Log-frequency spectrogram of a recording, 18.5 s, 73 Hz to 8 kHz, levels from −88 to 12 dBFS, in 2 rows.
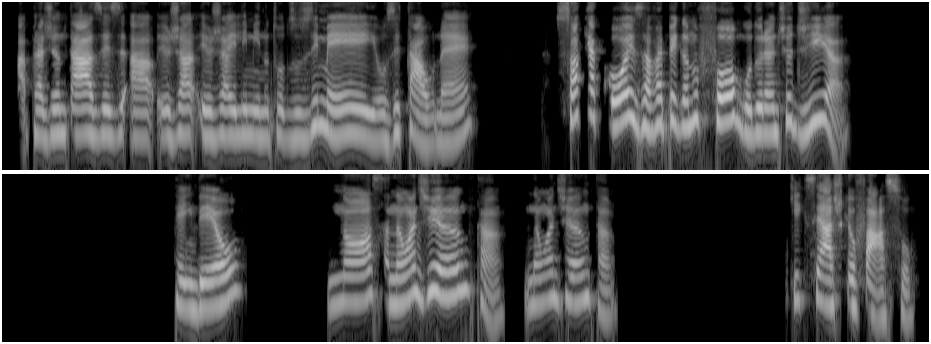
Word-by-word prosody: ah - - -4
pra 195 - -4
adiantar 200 +2 +4
às 195 0 -5
vezes, 195 0 -3
ah, 185 0 -1
eu 190 - -5
já 200 +2 -1
eu 195 -1 -2
já 195 +1 -3
elimino 190 -1 -4
todos 185 -3 -9
os 180 +4 -7
emails 200 -7 0
e 210 - -3
tal 160 -6 0
né? 165 +10 -3 0.8
Só 300 +2 +1
que 335 +2 -1
a 325 0 +3
coisa 255 -2 +4
vai 265 +4 +1
pegando 265 +1 0
fogo 280 -6 +3
durante 210 +5 0
o - - -1
dia. 255 +8 0 2.5
Entendeu? 200 +8 0 0.8
Nossa, 225 +4 -1
não 215 +2 0
adianta, 280 - 0 0.2
não 215 +3 -8
adianta. 240 0 -5 1.7
O - - -36
que 240 0 -9
você 255 - -5
acha 210 -2 +5
que - - -6
eu 205 - 0
faço? 150 -3 +1
210 Hz, 130 wpm, -22 LUFS, 195-255 Hz, 2.5 s, acha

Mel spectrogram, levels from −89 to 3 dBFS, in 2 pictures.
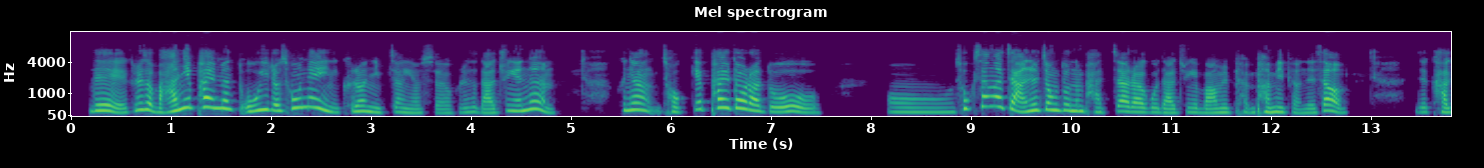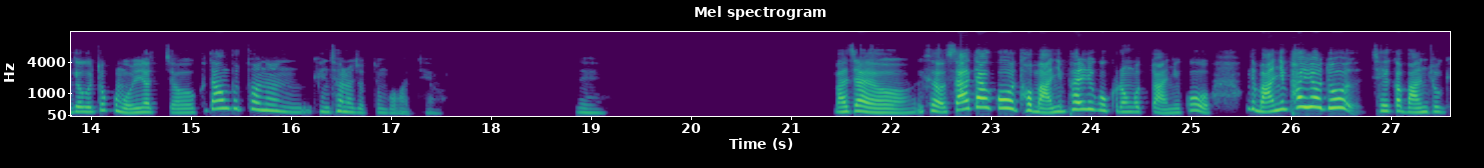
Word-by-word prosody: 네. 235 -7 +1
그래서 285 +7 +2
많이 240 - +3
팔면 360 -6 +3
또 - - -12
오히려 255 +4 +2
손해인 360 - 0
그런 225 +1 -2
입장이었어요. 165 -3 -9
그래서 185 +5 -11
나중에는 240 - -1 0.6
'그냥 270 -4 -1
적게 200 +10 -5
팔더라도 230 - +2 0.6
어 190 -1 -9
속상하지 420 +1 +1
않을 260 0 +4
정도는 265 -4 +1
받자.'라고 195 -1 -2
나중에 170 +2 -6
마음을 170 +1 -3
변 180 +1 -12
마음이 195 +2 -1
변해서 175 +5 -1 0.7
이제 190 -1 -11
가격을 200 +2 -3
쪼끔 260 -2 -6
올렸죠. 175 -1 -5
그다음부터는 280 - -3
괜찮아졌던 190 -5 -8
것 - - -15
같아요. 150 0 -21 1.3
네. 165 -4 -14 2.3
맞아요. 180 -6 0
그래서 215 -2 -1
싸다고 360 - +5
더 265 -2 +1
많이 190 +3 +1
팔리고 310 -2 +2
그런 200 -4 -5
것도 205 0 -7
아니고 175 +12 -3 0.3
근데 330 -2 -4
많이 225 +8 +3
팔려도 385 0 +5
제가 240 0 -1
만족이 195 0 -3
210 Hz, 270 characters per minute, -21 LUFS, 185-280 Hz, 2.3 s, 싸다고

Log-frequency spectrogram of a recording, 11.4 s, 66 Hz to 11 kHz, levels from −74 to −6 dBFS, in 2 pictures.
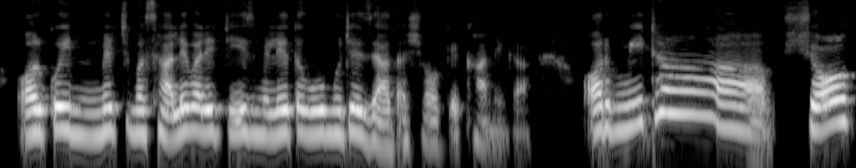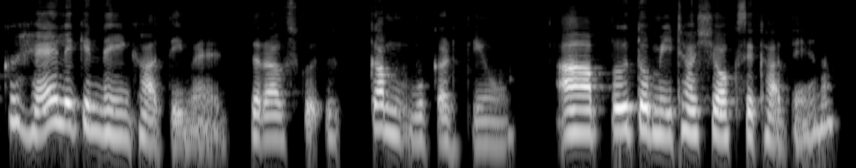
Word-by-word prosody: और 190 +2 +5
कोई 220 +2 +4
मिर्च-मसाले 195 +2 -2
वाली 205 -2 +3
चीज़ 195 0 -3
मिले 185 +2 0
तो 195 - -2
वो 190 +1 +2
मुझे 190 +1 0
ज़्यादा - - -5
शौक - - -12
है - - -9
खाने - - -13
का - - -19 0.4
और 220 +2 +3
मीठा 260 +11 -2 0.8
शौक 260 +6 +2
है 220 +8 +4
लेकिन 240 -3 +2
नहीं 185 -3 -3
खाती - - -5
मैं, 70 +1 -11 0.2
ज़रा 165 -1 0
उसको 160 0 -9 0.4
कम 230 -4 +2
वो 160 - -6
करती 135 +2 -7
हूँ। 140 +3 -13 0.3
आप 195 0 +7 0.2
तो 215 - +7
मीठा 190 +1 -1
शौक 170 -2 +3
से 180 - -1
खाते 175 -1 -6
हैं - - -9
ना? 240 +5 -7
195 Hz, 190 wpm, -20 LUFS, 180-215 Hz, 0.8 s, आप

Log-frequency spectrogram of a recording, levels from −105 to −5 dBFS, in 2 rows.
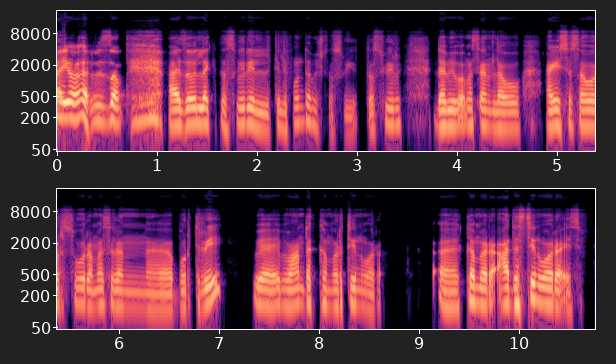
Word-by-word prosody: أيوه 200 0 +9
بالضبط 170 -2 +2 0.4
عايز 145 0 +4
أقول 155 +1 +4
لك 155 - +2
تصوير 155 +4 -3
التليفون 135 +4 -5
ده 170 - -5
مش 140 - -13
تصوير، 105 0 -15
تصوير 150 +5 -7 0.3
ده 140 - +3
بيبقى 140 0 +1
مثلًا 150 -1 -2
لو 130 -1 -1 0.3
عايز 140 0 +2
تصور 140 -1 0
صورة 140 0 -3
مثلًا 120 -5 -4
بورتريه 125 - -1 0.3
بيبقى 130 -1 +1
عندك 145 +2 -1
كاميرتين 135 0 -4
ورا، 115 -3 -7 0.9
كاميرا 145 -4 +4
عدستين 145 +4 +4
ورا 140 -3 +4
آسف، - - -10
140 Hz, 155 wpm, -24 LUFS, 130-150 Hz, 0.9 s, أيوه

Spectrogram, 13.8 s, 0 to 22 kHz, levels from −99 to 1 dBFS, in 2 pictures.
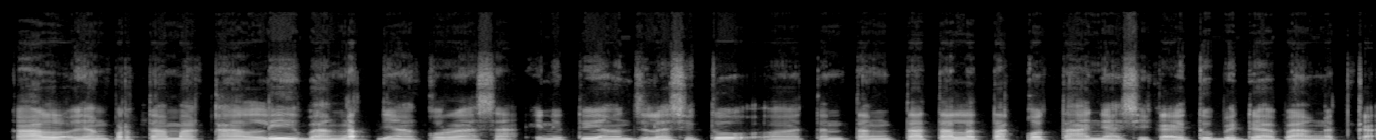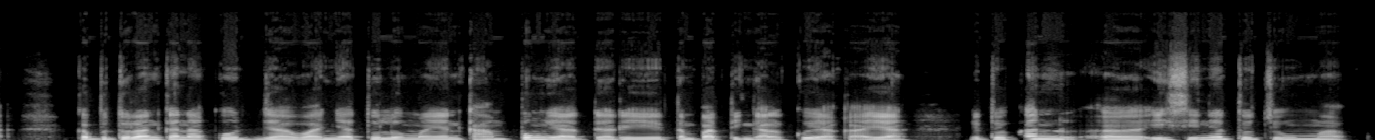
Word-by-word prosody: Kalau 120 0 +3
yang 120 0 -2
pertama 125 -2 -2
kali 120 +8 +3
banget 120 +10 +2
yang 120 -9 -5
aku 120 +3 -6
rasain 110 -2 -5 0.2
itu, 125 +6 -3
yang 130 -5 0
jelas 110 -1 -3
itu, 155 +7 -1
eee, 110 -1 -8
tentang 110 -1 -6
tata 105 0 0
letak 110 0 -1
kotanya 95 -2 -1
sih, 95 +1 -7
Kak. 95 - -2
Itu 110 +2 -4
beda 95 -2 -1
banget, 90 -1 -2
Kak. - - -7 0.3
Kebetulan 165 +4 +5
kan 175 -3 +3
aku 180 +4 0
Jawanya 115 -3 +2
tuh 170 +6 -1
lumayan 125 -3 -2
kampung 100 - +2
ya, 110 -4 +4
dari 105 0 -1
tempat 110 -1 +1
tinggalku 95 -3 0
ya, - - +1
Kak, - - -5
ya. 95 +1 +1 0.2
Itu 170 +6 -2
kan, 225 +4 +3
eee, 130 -9 -1
isinya 150 +10 +1
tuh 220 - -1
cuma 100 -3 -4
115 Hz, 190 wpm, -24 LUFS, 105-130 Hz, 0.3 s, Kebetulan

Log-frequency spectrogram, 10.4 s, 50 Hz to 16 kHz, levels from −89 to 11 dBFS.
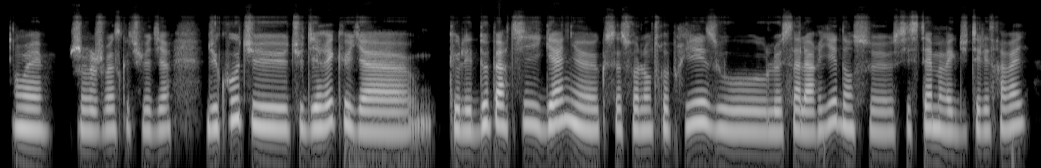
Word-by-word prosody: Ouais, 195 -2 +3 0.2
je 185 -2 +3
je 175 - -2
vois 190 0 -1
ce - - -3
que 200 - -11
tu 185 - -5
veux 185 - -3
dire. 190 +2 -3 0.3
Du 200 0 0
coup 255 +6 +1
tu 205 -5 +3
tu 200 - -1
dirais 200 +5 +3
qu'il 230 -3 0
y 180 - +1
a 170 -1 +2 0.3
que 195 - -1
les 180 0 0
2 220 +6 +1
parties 220 +1 +2
y - - -3
gagnent, 235 +5 +4
heu, 190 -2 +1
que - - -8
ce 190 - -1
soit 190 0 -1
l'entreprise 200 +4 -1
ou 180 -2 -2
le 175 0 -2
salarié 185 +6 0
dans 205 -3 -1
ce 175 -2 -5
système 195 +3 -1
avec 175 -2 -2
du 170 0 -8
télétravail? 190 +4 -3
190 Hz, 215 wpm, -21 LUFS, 180-210 Hz, 0.3 s, gagnent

